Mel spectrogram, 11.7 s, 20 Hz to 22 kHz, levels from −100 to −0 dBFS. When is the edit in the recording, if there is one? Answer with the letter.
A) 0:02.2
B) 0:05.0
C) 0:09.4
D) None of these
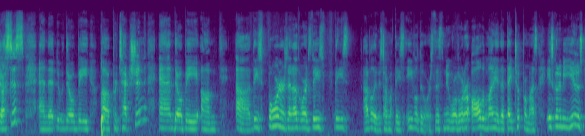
D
